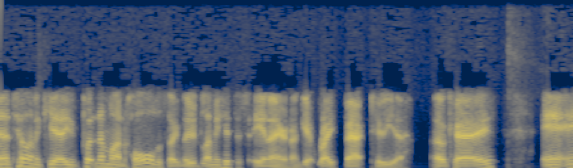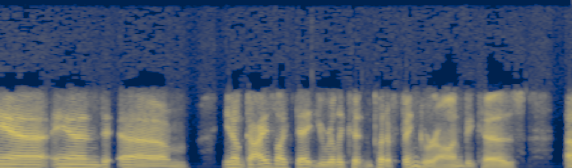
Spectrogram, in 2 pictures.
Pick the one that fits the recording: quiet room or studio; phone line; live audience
phone line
